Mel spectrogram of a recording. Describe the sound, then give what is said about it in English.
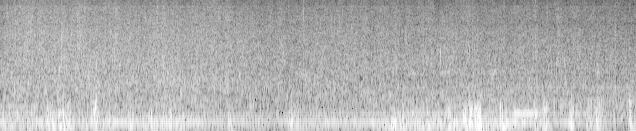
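A motorboat engine drones steadily while travelling up a river into the Darien Gap, with wind buffeting the microphone and water rushing past the hull, a continuous, loud travelling noise with no voices. “Once you get in this boat and push back and we go that way, yeah.”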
